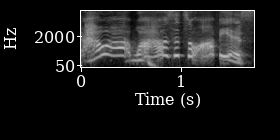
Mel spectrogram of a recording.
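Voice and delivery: baffled high squeak.

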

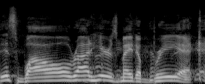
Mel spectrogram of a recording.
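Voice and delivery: slow, high Mississippi drawl. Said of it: "they add syllables to single syllable words".

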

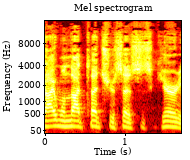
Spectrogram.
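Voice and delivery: normal talking voice

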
